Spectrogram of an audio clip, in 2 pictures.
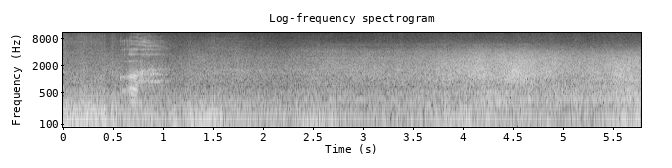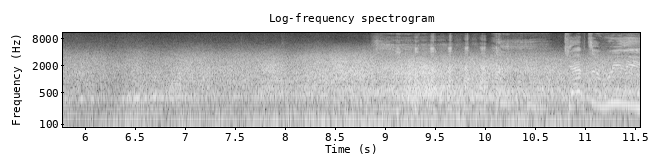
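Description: A KLM Airbus A330 lands in strong wind at Amsterdam Schiphol, its jet engine roar building steadily under heavy wind buffeting on the microphone, with a brief voice near the start.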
